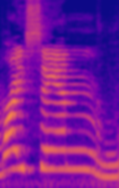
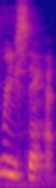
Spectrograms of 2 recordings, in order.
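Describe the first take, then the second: First: The name is said the commonly heard way. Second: The name is said the author's intended way. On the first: The speaker calls it wrong. "People call him Rhysand" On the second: The speaker calls it right. "It's Rhysand, and I love it, and it's perfect"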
